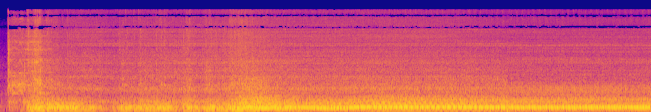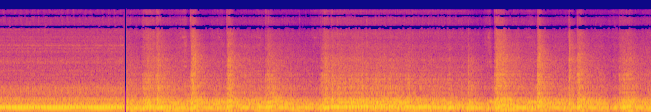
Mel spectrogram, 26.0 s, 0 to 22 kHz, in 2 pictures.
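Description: LS3 V8 in a BMW E46 drift car starting up and running at a steady, lumpy idle. In the second half it is blipped several times in short revs.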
